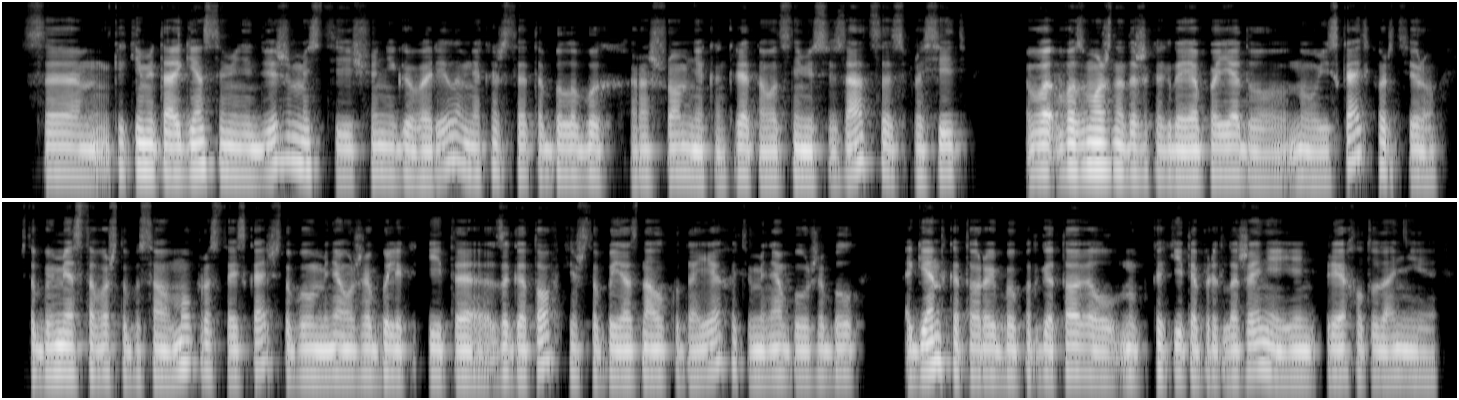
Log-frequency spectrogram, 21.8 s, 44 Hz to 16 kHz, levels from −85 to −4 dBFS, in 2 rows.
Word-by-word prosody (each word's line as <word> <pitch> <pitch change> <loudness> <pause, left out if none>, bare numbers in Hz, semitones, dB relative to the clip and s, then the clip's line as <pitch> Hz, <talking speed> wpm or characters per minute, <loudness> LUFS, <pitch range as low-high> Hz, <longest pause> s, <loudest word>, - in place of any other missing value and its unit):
с, - - -17
эм, 105 -2 +1
какими-то 115 -2 +2
агентствами 110 +1 +3
недвижимости 120 +4 0
ещё 100 +1 -3
не 105 -1 0
говорил. 100 +5 0
И - - -3
мне 105 -3 0
кажется, 105 0 -5
это 100 0 -4
было 100 +1 0
бы 95 0 0
хорошо 95 +2 -4
мне 95 -2 +2
конкретно, 95 +1 -2
вот, 95 0 -1
с - - -16
ними 95 -2 +4
связаться, 100 +7 -1
спросить. 100 +1 -3 0.4
Во 110 +2 +5
возможно, 115 +2 +5
даже 105 0 0
когда 95 -1 +1
я 95 0 +5
поеду, 95 -3 0
э, - - -7
ну, 90 -2 0
искать 90 - 0
квартиру, 95 -6 -3 0.3
чтобы 105 0 -1
вместо 105 -1 +3
того, 105 -1 0
чтобы 95 -2 -6
самому 100 +6 0
просто 110 -5 -4
искать, 115 +8 -3
чтобы 100 -7 -3
у - - +2
меня 95 0 +3
уже 95 +1 +1
были 95 0 +1
какие-то, 95 0 -3 0.2
э, - - -5
заготовки, 105 +3 -1
чтобы 95 0 -4
я 95 0 +4
знал, 95 0 0
куда 95 0 -5
ехать, 120 +6 -2
у - - -3
меня 95 +2 +1
бы 95 0 -2
уже 95 +1 -2
был 100 +1 -3 0.3
агент, 115 +9 +3
который 100 -5 0
бы 95 0 -1
подготовил, 100 -2 0
ну, 100 -1 -1
какие-то 105 -2 -1
предложения, 95 +2 0
и 95 - -1
я 95 - +3
не 95 - 0
переехал 100 +1 -1
туда 95 -1 -1
не 95 -2 -1
100 Hz, 190 wpm, -23 LUFS, 95-105 Hz, 0.4 s, Во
